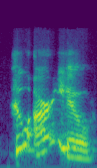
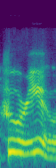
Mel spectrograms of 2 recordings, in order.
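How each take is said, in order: First: It is said in a silly, put-on voice. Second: It is said in a normal, serious voice. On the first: The critical thought is ridiculed. "And then change the tone to" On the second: The critical thought as it normally sounds. "change the tone of the thought and say"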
